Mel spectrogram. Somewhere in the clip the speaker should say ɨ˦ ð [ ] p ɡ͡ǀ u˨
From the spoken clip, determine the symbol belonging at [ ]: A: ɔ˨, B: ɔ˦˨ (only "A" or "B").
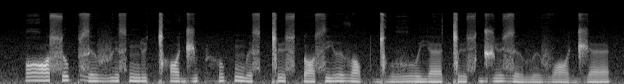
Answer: A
